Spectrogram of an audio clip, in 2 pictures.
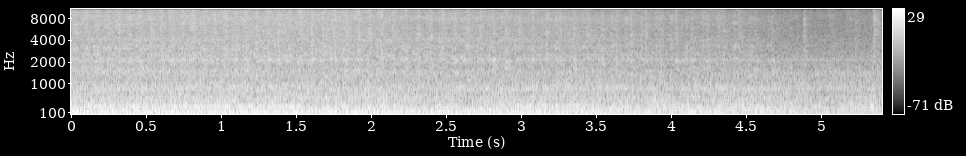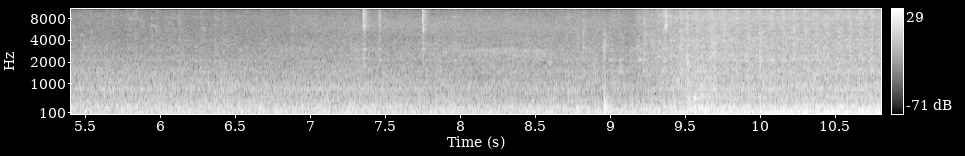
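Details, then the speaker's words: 1979 Dodge 100 truck driving cold after a choke fix: steady, smooth low rumble that dips briefly, then picks up cleanly under throttle with no misses. Choke comes fully off after about 3-4 minutes once the manifold is hot. "Actually, it's it runs pretty good. And then I think after about 3 or maybe 3 minutes or 4 minutes or so, once that manifold gets good and hot, the choke comes completely off."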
